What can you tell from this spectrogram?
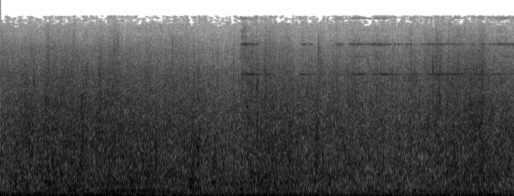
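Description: Gusty wind rumbling on the microphone over surf washing against jetty rocks. From about three seconds in, a faint thin high whine comes and goes.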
